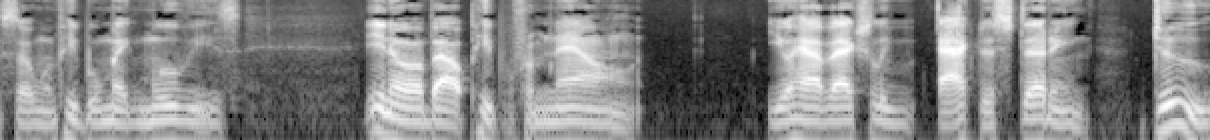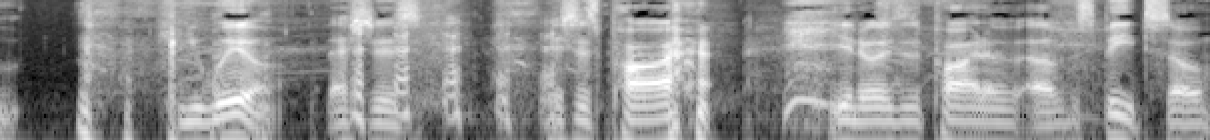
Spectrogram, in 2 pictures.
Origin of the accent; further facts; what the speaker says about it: the South, United States; maybe because I was raised from the South and, you know, we always have this kind of thing from the South where we kind of feel like, you know, people look at us as country bumpkins or whatever.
